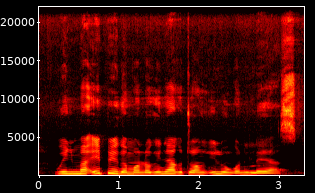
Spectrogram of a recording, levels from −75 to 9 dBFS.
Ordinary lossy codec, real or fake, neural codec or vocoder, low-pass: none; real; none; none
